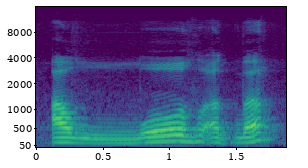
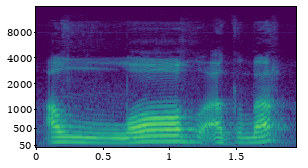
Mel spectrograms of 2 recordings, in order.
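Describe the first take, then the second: The two takes are said the same way.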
